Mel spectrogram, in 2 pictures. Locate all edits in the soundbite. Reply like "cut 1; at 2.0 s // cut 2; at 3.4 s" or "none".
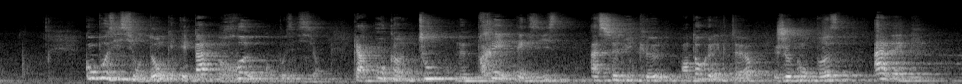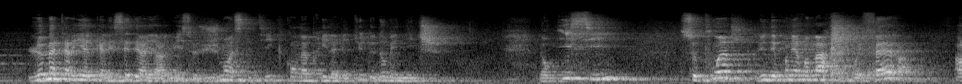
cut 1; at 3.1 s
